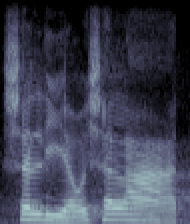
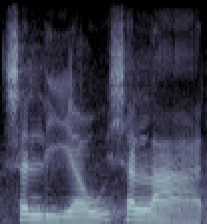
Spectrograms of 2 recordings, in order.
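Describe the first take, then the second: First: เฉลียวฉลาด read out as the written headword, loud; word as written. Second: เฉลียวฉลาด sounded as ฉะ-เหลียว-ฉะ-หลาด, with a short ฉะ before each syllable; reading pronunciation. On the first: Teacher showing students the written form, loud and clear. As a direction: say เฉลียวฉลาด first as the spelled word before its reading. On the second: Teacher giving students the spoken reading of the word. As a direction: read เฉลียวฉลาด with the added อะ in each front syllable. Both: Shown as a demonstration. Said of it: "อ่านว่า".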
